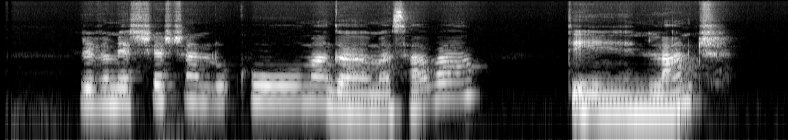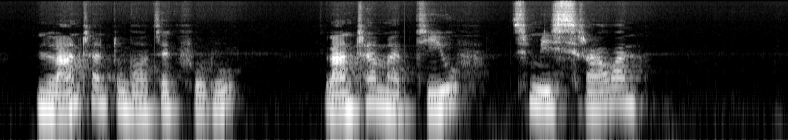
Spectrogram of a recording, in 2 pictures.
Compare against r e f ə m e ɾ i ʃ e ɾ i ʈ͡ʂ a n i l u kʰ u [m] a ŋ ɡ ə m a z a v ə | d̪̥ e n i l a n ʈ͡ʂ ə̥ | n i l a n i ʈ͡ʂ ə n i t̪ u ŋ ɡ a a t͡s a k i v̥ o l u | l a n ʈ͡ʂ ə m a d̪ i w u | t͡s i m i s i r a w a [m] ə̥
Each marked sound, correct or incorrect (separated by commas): correct, incorrect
